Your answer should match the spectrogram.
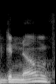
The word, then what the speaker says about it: GNOME: Previously, she served as executive director of the GNOME Foundation. Yes, there you do pronounce the G, it's not silent.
